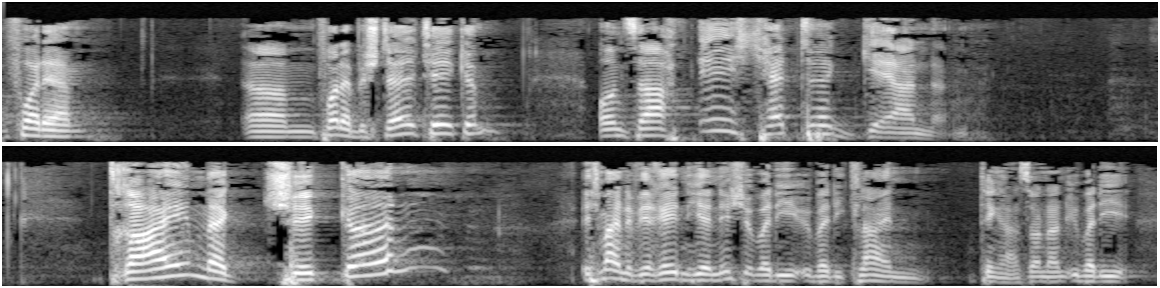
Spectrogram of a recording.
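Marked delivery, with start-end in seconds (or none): 4.4-9.7 very slow, stretched-out order, words dragged apart; mock-solemn slow-motion order; drawn-out order. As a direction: spell out the order slowly, savouring the absurdity. Retelling Markus ordering at counter.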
